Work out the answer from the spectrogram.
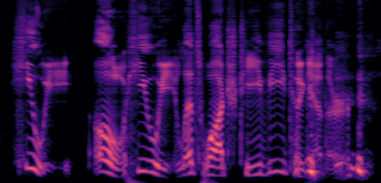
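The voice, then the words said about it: Simon Pegg's fake American accent. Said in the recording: “Simon Pegg with a cursed American accent ... they can hear the little bits and pieces of his actual accent underneath”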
